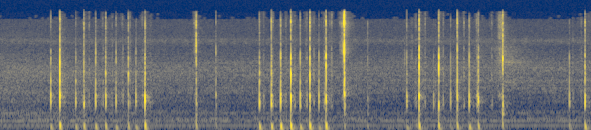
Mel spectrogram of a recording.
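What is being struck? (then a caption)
Small plastic cup. A small, empty clear plastic cup with a green band is held up and tapped and scratched with fingertips. Quick, dry clicks come in irregular bursts with soft scratchy rustles between them, over a faint, steady low hum. Each tap stops almost at once, with no ring.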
